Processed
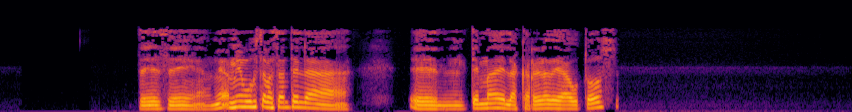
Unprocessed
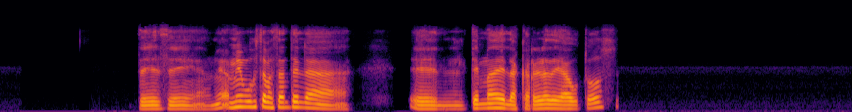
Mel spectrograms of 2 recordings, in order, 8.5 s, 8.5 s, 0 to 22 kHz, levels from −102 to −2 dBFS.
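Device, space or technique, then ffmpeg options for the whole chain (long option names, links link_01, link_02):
low-bitrate web radio: -af "dynaudnorm=framelen=230:gausssize=13:maxgain=13.5dB,alimiter=limit=-10.5dB:level=0:latency=1:release=41" -ar 48000 -c:a libmp3lame -b:a 32k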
